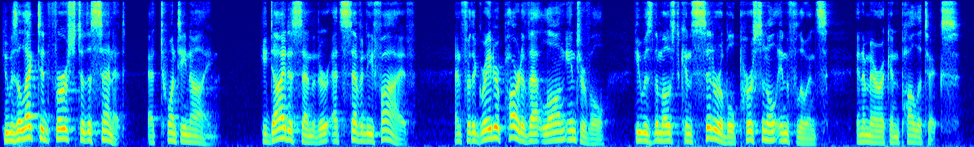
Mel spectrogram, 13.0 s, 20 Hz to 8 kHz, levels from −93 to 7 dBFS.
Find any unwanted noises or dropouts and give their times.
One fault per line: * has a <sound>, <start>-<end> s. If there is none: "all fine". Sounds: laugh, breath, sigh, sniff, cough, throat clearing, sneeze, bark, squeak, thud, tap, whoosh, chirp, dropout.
all fine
